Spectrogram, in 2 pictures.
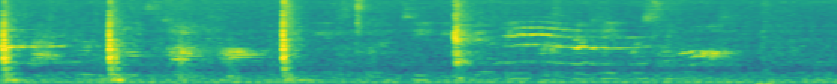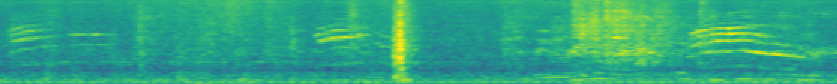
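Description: A cat meows and yowls repeatedly in short rising cries, close by, while a woman scolds it over a low steady hum with occasional sharp clicks.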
